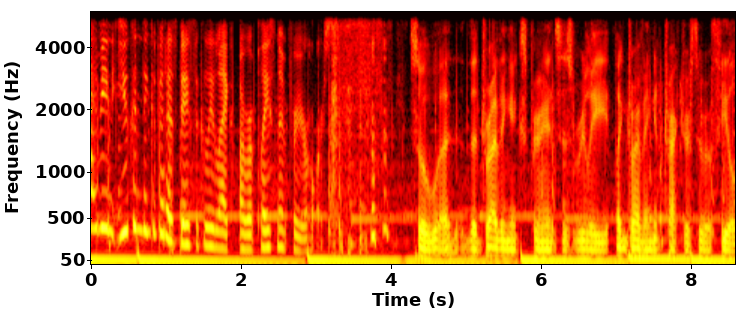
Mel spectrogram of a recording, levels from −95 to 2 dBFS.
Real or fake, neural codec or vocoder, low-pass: real; none; 5.4 kHz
